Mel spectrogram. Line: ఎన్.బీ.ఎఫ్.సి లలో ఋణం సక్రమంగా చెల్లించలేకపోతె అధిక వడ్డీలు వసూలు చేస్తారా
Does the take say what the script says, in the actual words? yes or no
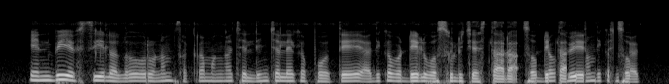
no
